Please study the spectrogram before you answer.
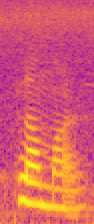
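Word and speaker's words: plumber: Next is प्लम्बर, mostly लोग इसको प्लम्बर बोलते हैं जो कि गलत है, इट्स सही प्रोनाउंसिएशन है प्लमर, प्लमर।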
